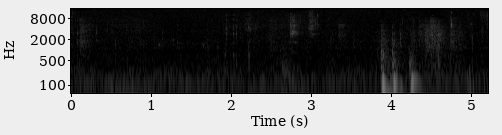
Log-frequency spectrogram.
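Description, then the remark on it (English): A few quick sips of coffee, three soft wet bursts in a row, over a low steady hum. No one talks. “I'm going to grab a sip of some coffee here.”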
